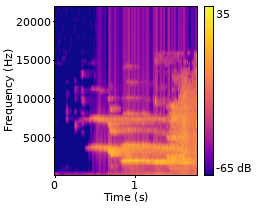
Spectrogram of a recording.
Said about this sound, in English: Oh, no. Just the sound of a stone sarcophagus closing. Yeah, we don't want that.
